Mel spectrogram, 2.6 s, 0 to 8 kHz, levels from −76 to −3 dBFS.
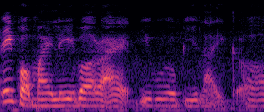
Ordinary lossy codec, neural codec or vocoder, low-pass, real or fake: AAC, 32 kbps; none; 7.2 kHz; real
